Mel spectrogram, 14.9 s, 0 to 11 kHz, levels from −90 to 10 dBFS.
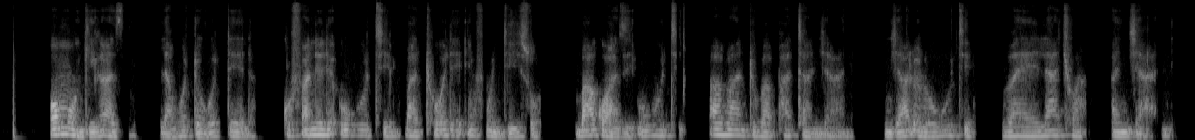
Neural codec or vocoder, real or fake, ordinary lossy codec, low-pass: vocoder, 44.1 kHz, 128 mel bands every 512 samples, BigVGAN v2; fake; Opus, 24 kbps; 9.9 kHz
